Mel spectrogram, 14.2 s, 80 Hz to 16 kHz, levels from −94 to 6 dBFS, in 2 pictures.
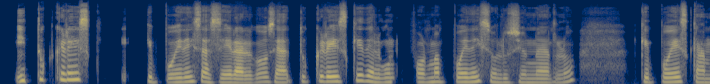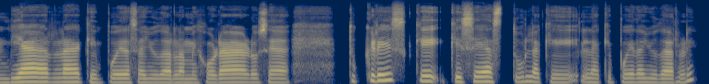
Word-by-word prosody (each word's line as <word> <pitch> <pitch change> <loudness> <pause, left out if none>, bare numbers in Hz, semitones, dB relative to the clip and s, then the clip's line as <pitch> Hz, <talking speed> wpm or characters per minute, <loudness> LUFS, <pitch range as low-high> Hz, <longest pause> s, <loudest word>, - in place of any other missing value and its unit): ¿Y 235 +4 +2
tú 280 +5 -5
crees 285 +1 +6
que - - -34 0.4
que 200 - -5
puedes 185 +4 -1
hacer 170 -3 +2
algo? 155 +3 +1
O 195 - -3
sea, 170 -3 +5
¿tú 210 -1 -13
crees 210 0 +3
que 245 -2 -3
de 215 - -1
alguna 185 -1 -4 0.2
forma 185 +1 -4
puedes 190 +3 -2
solucionarlo? 170 +2 -2 0.7
¿Que 185 - -2
puedes 185 +4 0
cambiarla, 185 +2 +1
que 170 -1 -8
puedas 170 +2 -3
ayudarla 165 -1 -4
a - - -4
mejorar? 170 +2 0
O 175 - -6
sea, 170 -1 +2 0.6
¿tú 225 - -8
crees 250 +4 +2
que 225 -2 +1
que 195 -1 -2
seas 205 -1 +5
tú, 190 - -10
la 195 -3 -3
que 170 -2 -9
la 175 -1 -7
que 180 - -12
pueda 175 +1 -6
ayudarle? 170 - -5
180 Hz, 170 wpm, -23 LUFS, 170-200 Hz, 0.7 s, crees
